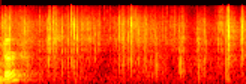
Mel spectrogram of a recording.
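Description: Nylon belt webbing and a Velcro flap rustling and scraping in the hands as a belt is slid under the flap, with scattered small clicks.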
